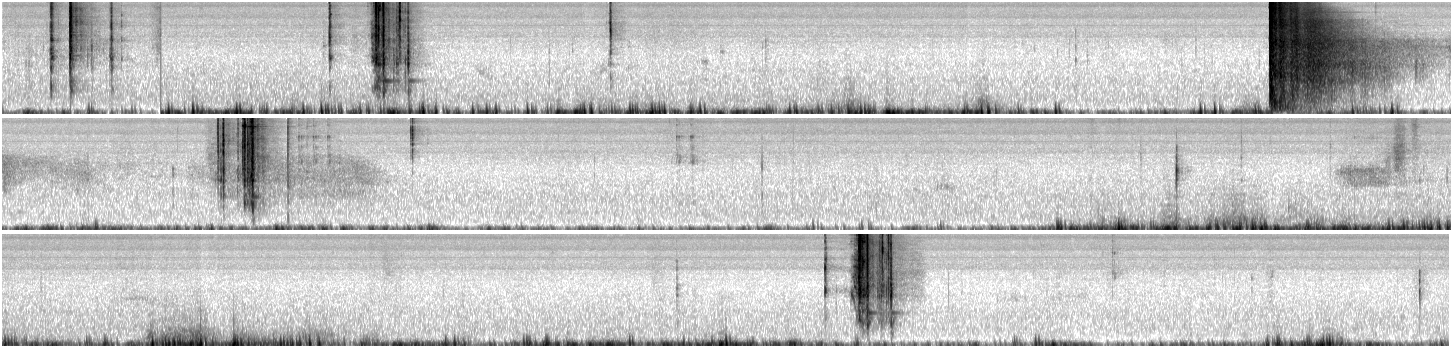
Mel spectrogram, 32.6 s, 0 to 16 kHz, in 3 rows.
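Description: A single 6.5 Creedmoor rifle shot about nine and a half seconds in, with a short ring after it, over wind rumbling on the microphone. A few fainter sharp clicks come before and after the shot.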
